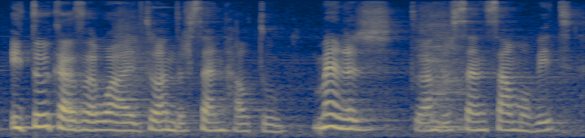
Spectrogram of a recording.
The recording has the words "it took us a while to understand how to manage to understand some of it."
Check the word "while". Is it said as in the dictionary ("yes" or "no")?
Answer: yes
